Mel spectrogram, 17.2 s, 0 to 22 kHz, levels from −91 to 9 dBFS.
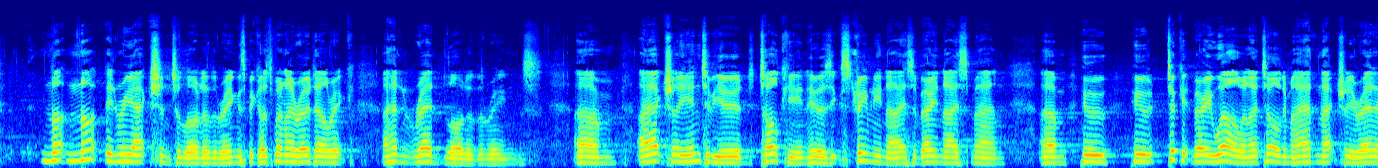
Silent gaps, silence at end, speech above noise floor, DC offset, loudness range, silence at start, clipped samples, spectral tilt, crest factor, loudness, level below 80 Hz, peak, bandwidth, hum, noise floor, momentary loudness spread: none; 0 s; 29 dB; under 0.1%; 3 LU; 0.5 s; under 0.1%; -5.5 dB/octave; 16 dB; -26 LUFS; -64 dBFS; -10 dBFS; 13.5 kHz; none; -55 dBFS; 8 LU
